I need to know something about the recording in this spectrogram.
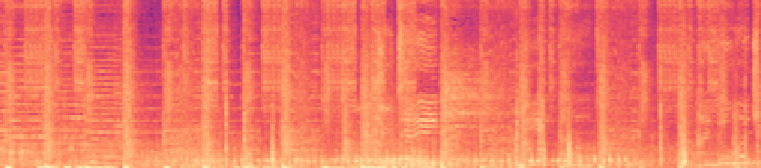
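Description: Skateboard on pavement: wheels rolling and repeated sharp clacks of the board popping and landing, over music.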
